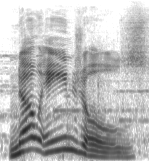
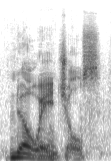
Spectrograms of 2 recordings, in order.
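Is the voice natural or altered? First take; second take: natural; altered. First: It is said in his natural voice. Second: It is said in a changed, devilish voice.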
